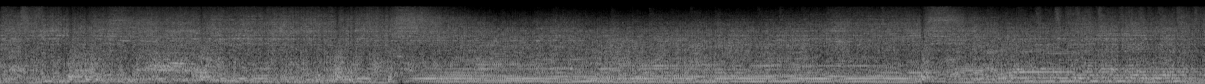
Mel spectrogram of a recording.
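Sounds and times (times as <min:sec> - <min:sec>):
bass guitar: 0:00.0 - 0:12.0
distorted electric guitar: 0:00.0 - 0:12.0.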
